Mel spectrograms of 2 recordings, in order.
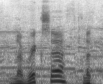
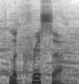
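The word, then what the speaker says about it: Lakrissa: Larissa? Lacrissa. I think I've been pronouncing this name wrong all this time.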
